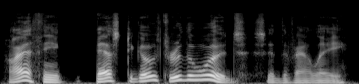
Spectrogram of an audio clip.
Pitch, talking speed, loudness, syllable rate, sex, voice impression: 130 Hz, 185 wpm, -17 LUFS, 4.0 syllables/s, male, masculine, middle-aged, slightly thick, weak, soft, slightly fluent, calm, slightly mature, friendly, reassuring, slightly wild, lively, kind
